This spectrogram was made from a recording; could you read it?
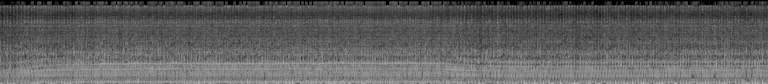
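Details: Yamagoyo-type agricultural sprayer engine, hard to start when cold, running on a new spark plug: steady buzzing small two-stroke note, smooth and even with slight pitch dip midway; engine running normally.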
